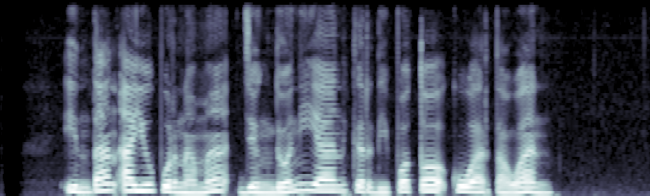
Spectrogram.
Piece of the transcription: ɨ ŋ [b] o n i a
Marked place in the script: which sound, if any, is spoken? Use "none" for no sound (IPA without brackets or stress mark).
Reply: d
